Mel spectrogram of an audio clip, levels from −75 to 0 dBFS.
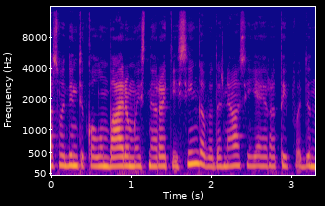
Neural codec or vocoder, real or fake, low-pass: none; real; 14.4 kHz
